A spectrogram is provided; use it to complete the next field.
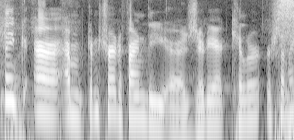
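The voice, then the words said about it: Imitates another person's voice. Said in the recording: “I love your impression. ... That's really good.”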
